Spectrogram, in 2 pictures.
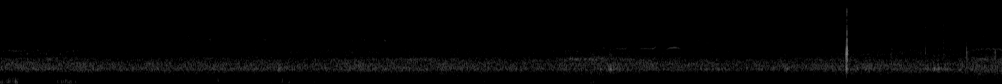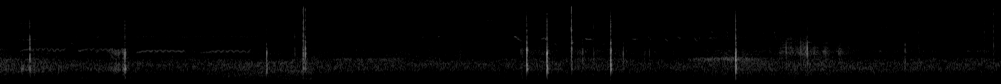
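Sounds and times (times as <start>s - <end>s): birds chirping faintly: 0.0s - 20.0s
sharp clicks: 12.6s - 13.2s, 15.2s - 16.4s.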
